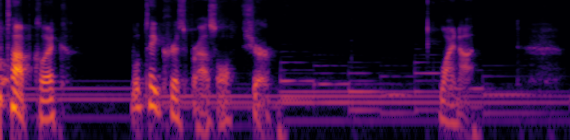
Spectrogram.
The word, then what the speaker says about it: Brazzell: Chris Brazzers. That's his name, right? Emo loves it. He loves some Chris Brazzers. It is, of course, Chris Brazzell. If you say it like Gazelle, it makes him sound fast.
